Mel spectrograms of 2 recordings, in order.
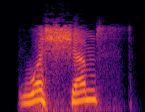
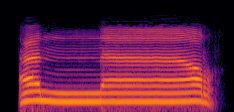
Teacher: وكيفية الإدغام أن تجعل اللام من جنس الحرف المدغم فيه، فتجعل اللام في نحو والشمس شينا، وفي نحو النار نونا، وهكذا. ونلاحظ أن اللام هنا أدغمت في الحرف الذي بعدها، فنطقنا بهما كالحرف الثاني مشددا، واللام لا تنطق إطلاقا.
